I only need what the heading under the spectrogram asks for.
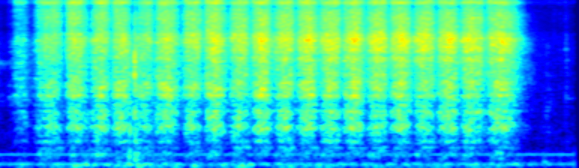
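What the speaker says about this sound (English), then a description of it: "So I'm going to continue grating my coconut." Coconut being grated by hand while preparing toto the old-fashioned way, a steady rhythmic scraping of about two strokes per second, close and loud for several seconds before stopping.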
